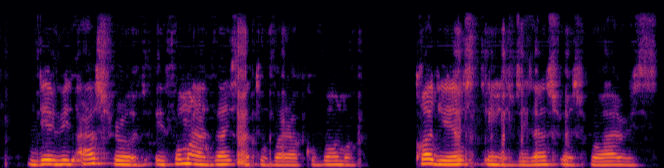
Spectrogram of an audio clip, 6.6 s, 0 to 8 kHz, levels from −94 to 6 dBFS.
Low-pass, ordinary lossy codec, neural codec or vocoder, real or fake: 7.2 kHz; none; codec, 16 kHz, 16 kbps, FunCodec, trained on LibriTTS, 50 frames a second; fake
